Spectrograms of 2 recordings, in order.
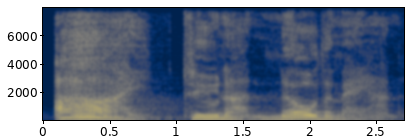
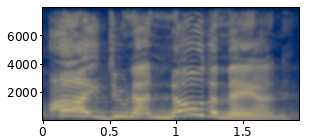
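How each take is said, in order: First: Slow, dragged-out denial with a hint of strain; cursing denial. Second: Louder, higher, slowed denial under oath; emphatic denial. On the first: Peter denies Jesus a third time, slow and heavy. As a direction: draw it out as he curses himself. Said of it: "began to evoke a curse on himself". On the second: Acted. Peter denies Jesus with an oath, loud and emphatic. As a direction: swear it hard, leaning on know. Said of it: "he denied it with an oath".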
